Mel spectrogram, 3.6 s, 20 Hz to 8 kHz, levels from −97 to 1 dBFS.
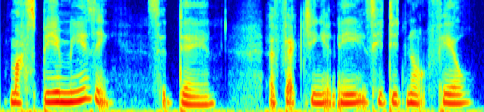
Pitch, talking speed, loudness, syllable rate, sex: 200 Hz, 200 wpm, -20 LUFS, 5.6 syllables/s, female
